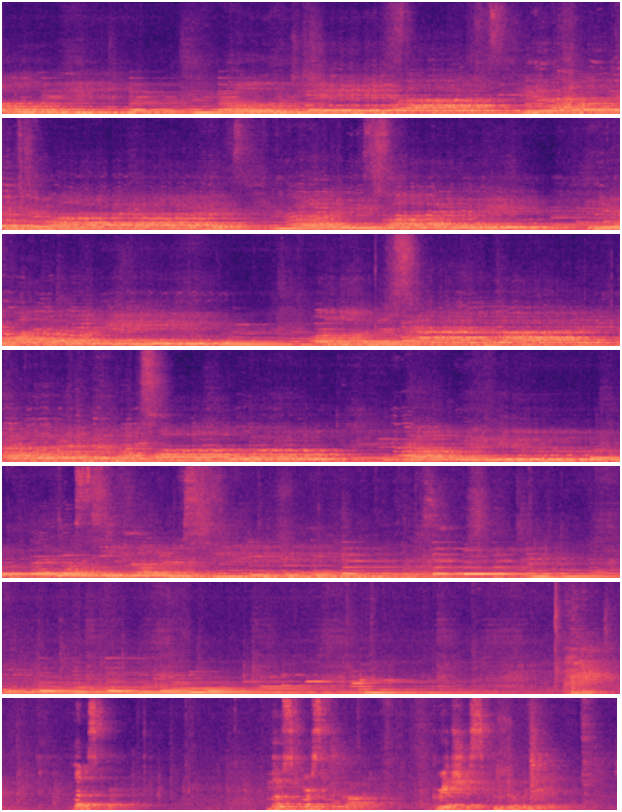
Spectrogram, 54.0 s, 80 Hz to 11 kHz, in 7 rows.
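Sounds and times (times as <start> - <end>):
choir singing: 0.0 - 46.5.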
